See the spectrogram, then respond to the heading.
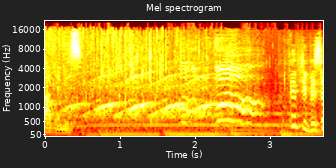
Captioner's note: alarm blares, woman groans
